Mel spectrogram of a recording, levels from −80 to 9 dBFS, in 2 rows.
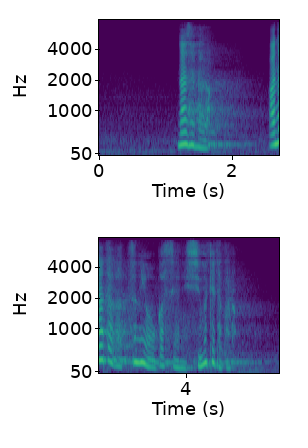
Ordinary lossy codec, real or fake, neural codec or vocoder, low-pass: none; fake; autoencoder, 48 kHz, 32 numbers a frame, DAC-VAE, trained on Japanese speech; 7.2 kHz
